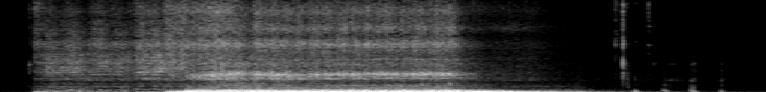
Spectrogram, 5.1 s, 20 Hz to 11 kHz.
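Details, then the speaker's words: 1990 Camaro, Chevy 350 small block with Holley Sniper EFI and Flowmaster mufflers, first start after head gasket replacement, battery a little low: brief crank, then a fast steady idle well above the 900 rpm target; idle set too high, to be lowered to 700. "well it started I killed it really quick um seems to be idling very high oh boy Wow where do we have that at 900 that was definitely higher than 900"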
